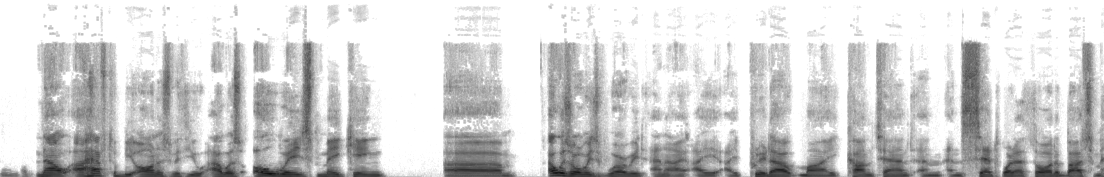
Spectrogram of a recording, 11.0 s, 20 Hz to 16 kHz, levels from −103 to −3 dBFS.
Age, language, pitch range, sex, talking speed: 50-69, English, 110-145 Hz, male, 180 wpm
